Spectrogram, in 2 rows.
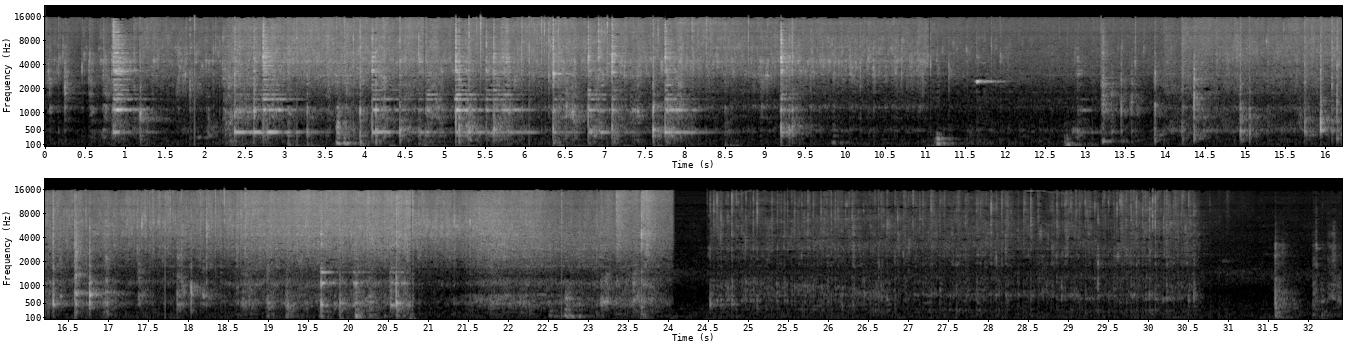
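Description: Food sizzling in hot oil in an aluminium pot while a steel ladle stirs it, clinking and scraping against the pot with short metallic rings. About 24 seconds in, the sizzling stops abruptly and only a faint hiss remains.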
